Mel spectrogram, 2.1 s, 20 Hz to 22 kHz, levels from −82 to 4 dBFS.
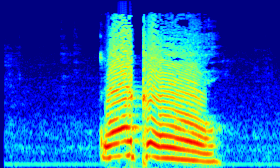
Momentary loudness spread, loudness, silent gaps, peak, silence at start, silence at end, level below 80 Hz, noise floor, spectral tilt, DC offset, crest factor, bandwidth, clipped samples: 11 LU; -7 LUFS; none; 0 dBFS; 0.75 s; 0.45 s; -50 dBFS; -47 dBFS; -3.5 dB/octave; under 0.1%; 10 dB; 16.5 kHz; under 0.1%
